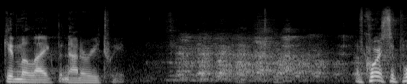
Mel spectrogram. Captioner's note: light laughter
